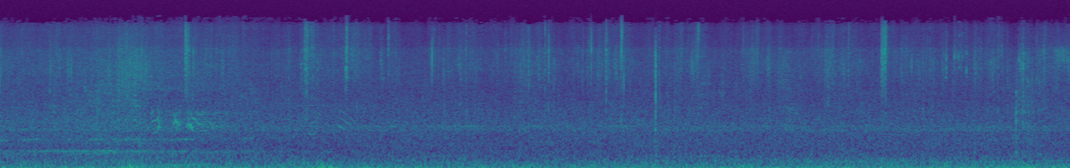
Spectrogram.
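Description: Outdoor city street background: a steady low rumble with scattered faint clicks, and faint tones in the first couple of seconds.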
